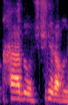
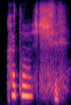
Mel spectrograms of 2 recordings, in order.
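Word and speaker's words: קדוש: 카도시. 카자는 세게 안 하셔도 돼요. 그냥 카도쉬.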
